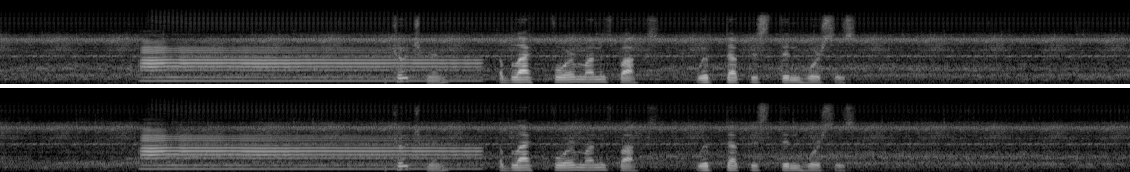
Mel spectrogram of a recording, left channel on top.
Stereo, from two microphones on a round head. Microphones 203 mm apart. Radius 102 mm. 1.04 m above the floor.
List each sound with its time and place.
0.0 s an insect: 5° left (ahead or behind)
1.4 s a trumpet: 5° right (ahead or behind)
3.8 s a man speaking: 25° left (ahead or behind)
